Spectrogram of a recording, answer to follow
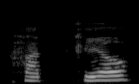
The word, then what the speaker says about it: Xaad Kil: you know it's um the letter is pronounced between a d and a t um okay uh yeah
